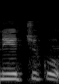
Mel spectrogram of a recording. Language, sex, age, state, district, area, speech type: Telugu, female, 30-45, Andhra Pradesh, West Godavari, rural, read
